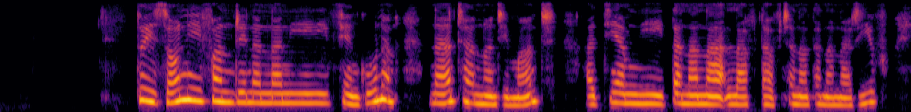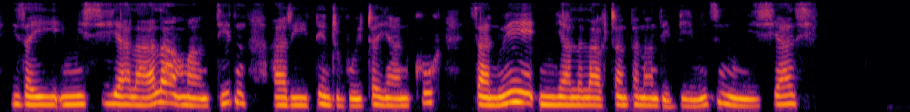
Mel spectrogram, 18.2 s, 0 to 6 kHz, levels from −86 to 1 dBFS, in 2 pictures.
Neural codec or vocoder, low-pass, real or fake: none; 5.4 kHz; real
